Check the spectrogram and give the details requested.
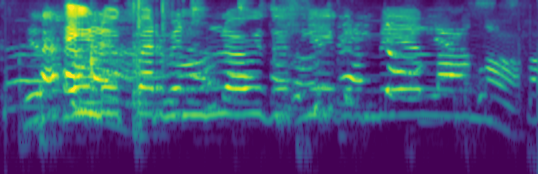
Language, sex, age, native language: Icelandic, female, 8, Icelandic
